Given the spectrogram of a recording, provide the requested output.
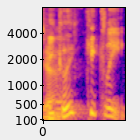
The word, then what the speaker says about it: Kuechly: Kuechly.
